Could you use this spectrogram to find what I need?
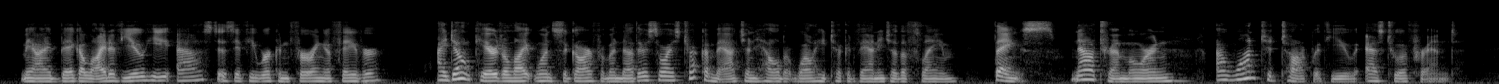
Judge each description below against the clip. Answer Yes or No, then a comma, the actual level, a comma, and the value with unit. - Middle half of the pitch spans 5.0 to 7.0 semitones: No, average, 3.5 semitones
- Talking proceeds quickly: Yes, fast, 210 wpm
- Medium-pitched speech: Yes, medium, 150 Hz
